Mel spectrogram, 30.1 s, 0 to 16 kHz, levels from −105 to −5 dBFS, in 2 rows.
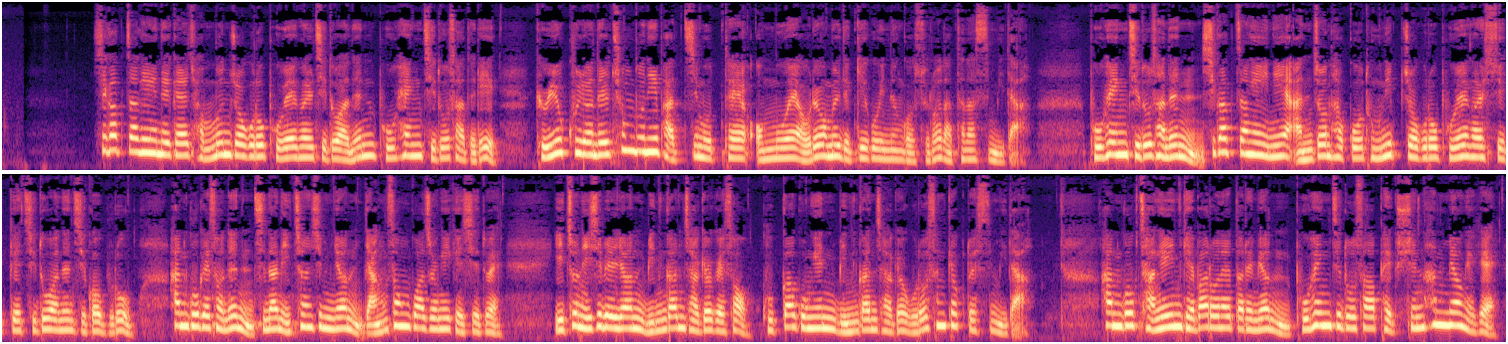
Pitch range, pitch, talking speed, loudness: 180-230 Hz, 205 Hz, 310 characters per minute, -12 LUFS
